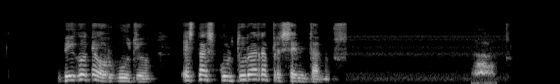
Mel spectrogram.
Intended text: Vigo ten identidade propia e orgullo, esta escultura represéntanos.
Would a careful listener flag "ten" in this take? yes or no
yes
